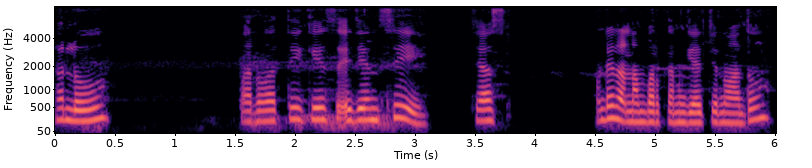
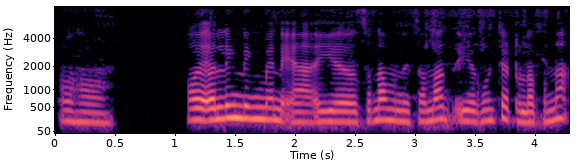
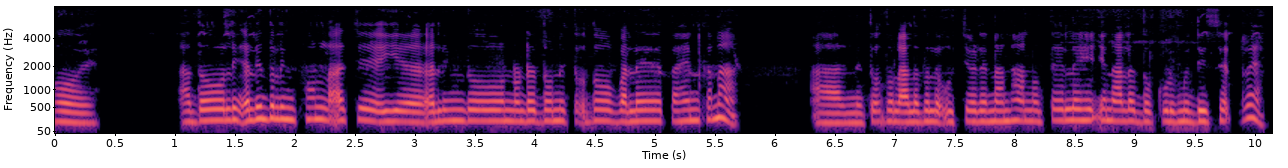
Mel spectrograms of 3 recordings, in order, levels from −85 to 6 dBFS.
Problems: none marked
